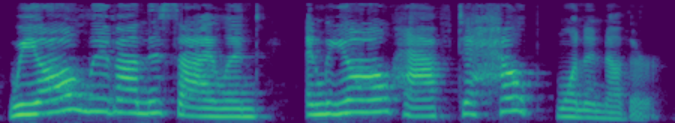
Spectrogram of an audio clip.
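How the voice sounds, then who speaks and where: A small, sweet, timid turtle as a woman reads him in a storybook. He sounds innocent and unhurried, and the recording is a little dull. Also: a little high, big pitch swings, pushed and bright, voice pushed up, full character voice. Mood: sweet, sincere. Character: tiny timid sweet male child turtle.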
